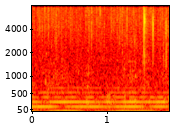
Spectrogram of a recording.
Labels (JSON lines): {"label": "biophony, midshipman", "recorder": "SoundTrap 500"}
